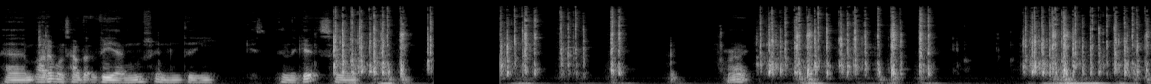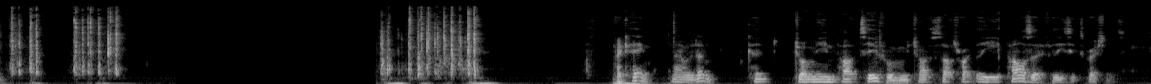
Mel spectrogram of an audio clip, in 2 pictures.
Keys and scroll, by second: 4.4-5.6 typing, 6.1 Return, 14.6-16.6 typing.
